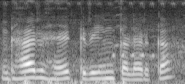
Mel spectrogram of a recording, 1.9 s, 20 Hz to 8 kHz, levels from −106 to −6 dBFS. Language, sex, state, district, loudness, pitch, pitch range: Hindi, female, Uttar Pradesh, Lucknow, -20 LUFS, 220 Hz, 210-235 Hz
